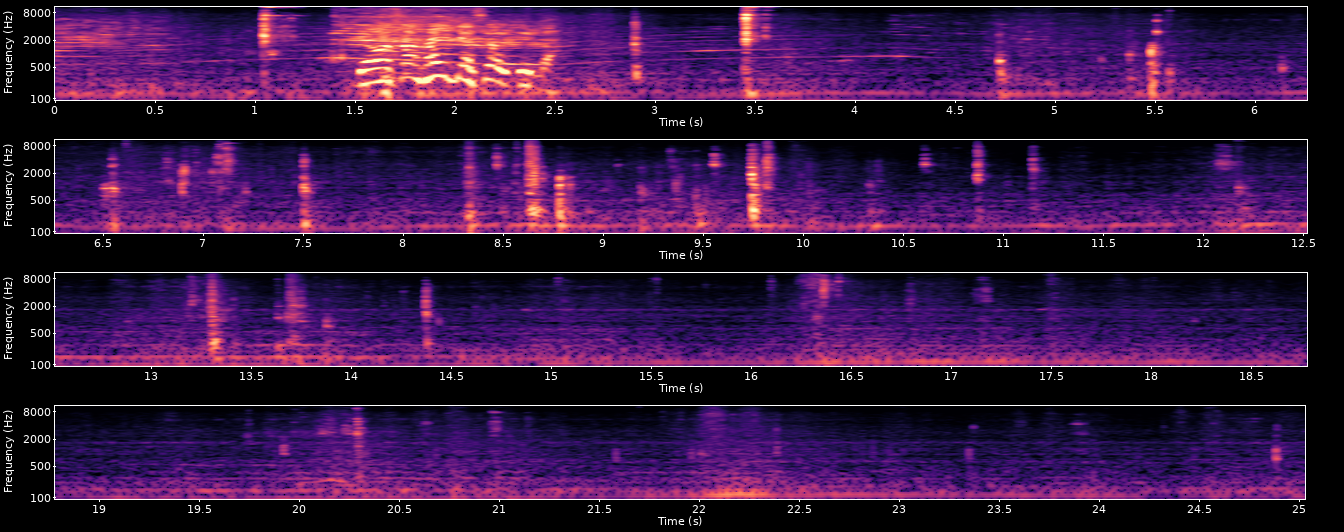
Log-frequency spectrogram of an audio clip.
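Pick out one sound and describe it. A car knocks and rattles sharply over bumps in a rough track.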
